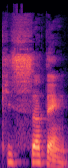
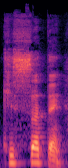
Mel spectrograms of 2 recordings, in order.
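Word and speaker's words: 喫茶店: 발음은 아시겠나요? 그렇죠. 기사땡. 기사땡.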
